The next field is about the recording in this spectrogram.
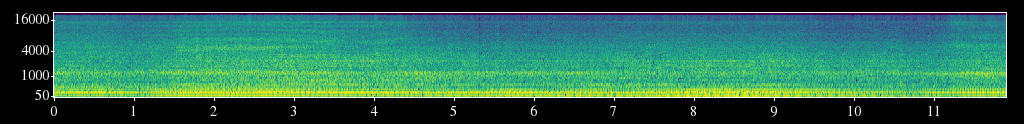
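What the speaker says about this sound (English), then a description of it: "the generator's still going, the Mustang's still running" A generator and a Ford Mustang engine run together in a garage, a steady droning engine hum with a strong low tonal buzz that holds evenly throughout, no talking.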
